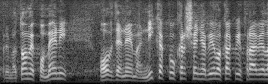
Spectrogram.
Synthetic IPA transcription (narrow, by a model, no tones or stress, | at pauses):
pɾemat̪o̞mepo̞me̞ni | o̞ːʋd̪ene̞ːmanikakʋokr̩ʃeɲabiːlo̞kakʋixpɾaʋilˠ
